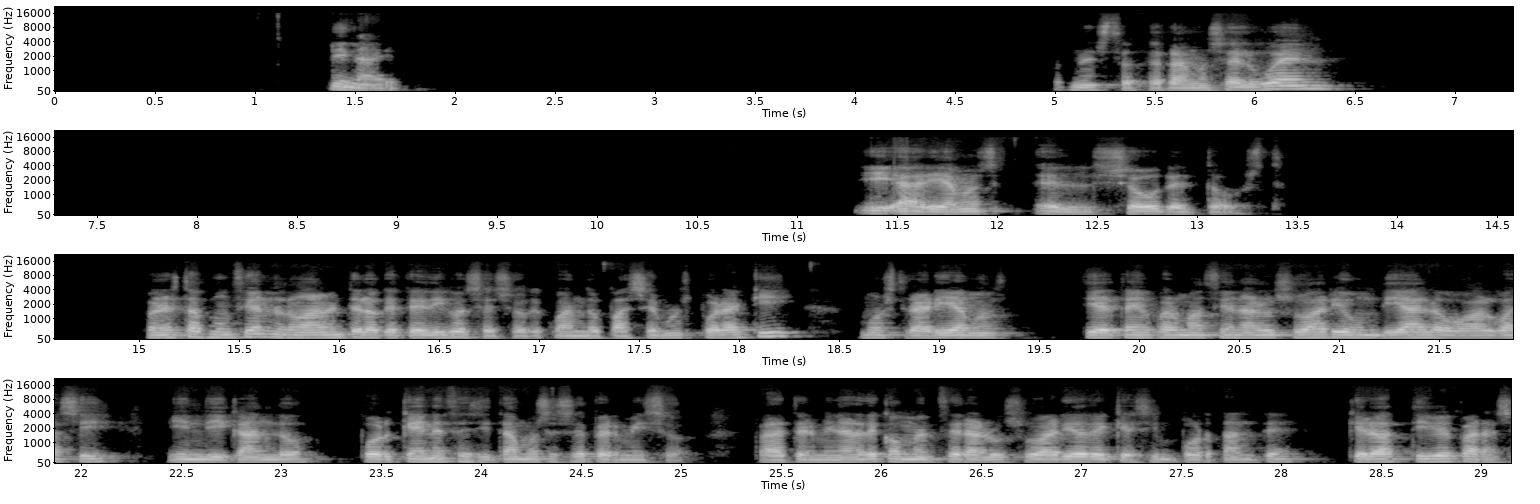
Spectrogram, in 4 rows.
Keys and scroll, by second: 10.5 ctrl+alt+l, 10.6 ctrl+alt+o.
